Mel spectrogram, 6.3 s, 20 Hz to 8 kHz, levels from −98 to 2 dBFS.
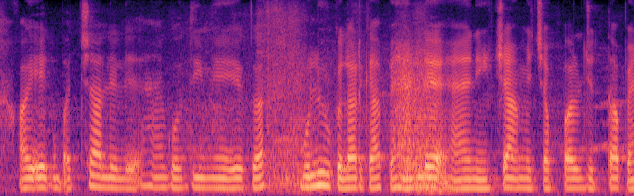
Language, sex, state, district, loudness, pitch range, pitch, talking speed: Hindi, female, Bihar, Araria, -17 LUFS, 145-155 Hz, 150 Hz, 170 wpm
